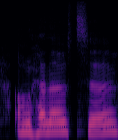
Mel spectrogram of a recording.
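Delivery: very high British Victorian lady voice. Asked which accent they like, the speaker does Buffy's British Victorian woman voice. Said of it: "the British Victorian woman".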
